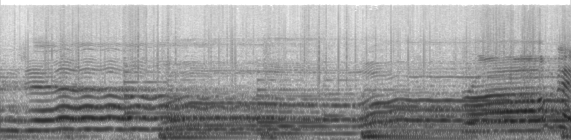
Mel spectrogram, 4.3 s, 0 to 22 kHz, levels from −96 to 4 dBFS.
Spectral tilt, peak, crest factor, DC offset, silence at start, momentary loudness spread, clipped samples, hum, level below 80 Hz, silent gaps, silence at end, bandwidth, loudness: -6.5 dB/octave; -2 dBFS; 16 dB; 0.2%; 0 s; 8 LU; under 0.1%; none; -38 dBFS; none; 0 s; 18.5 kHz; -17 LUFS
